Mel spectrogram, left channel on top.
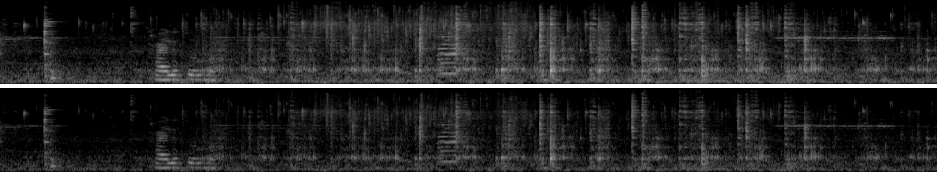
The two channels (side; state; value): right; quieter; 6.1 dB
